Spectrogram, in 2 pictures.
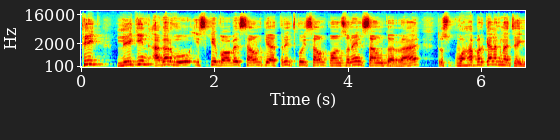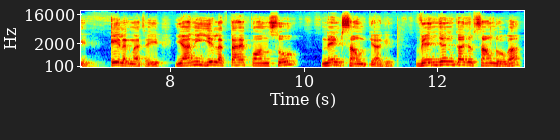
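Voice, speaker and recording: A man's voice: high voice, animated. A man teaching an exam-prep English grammar lesson, explaining step by step and asking and answering his own questions. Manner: slow and deliberate, stretching example words.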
